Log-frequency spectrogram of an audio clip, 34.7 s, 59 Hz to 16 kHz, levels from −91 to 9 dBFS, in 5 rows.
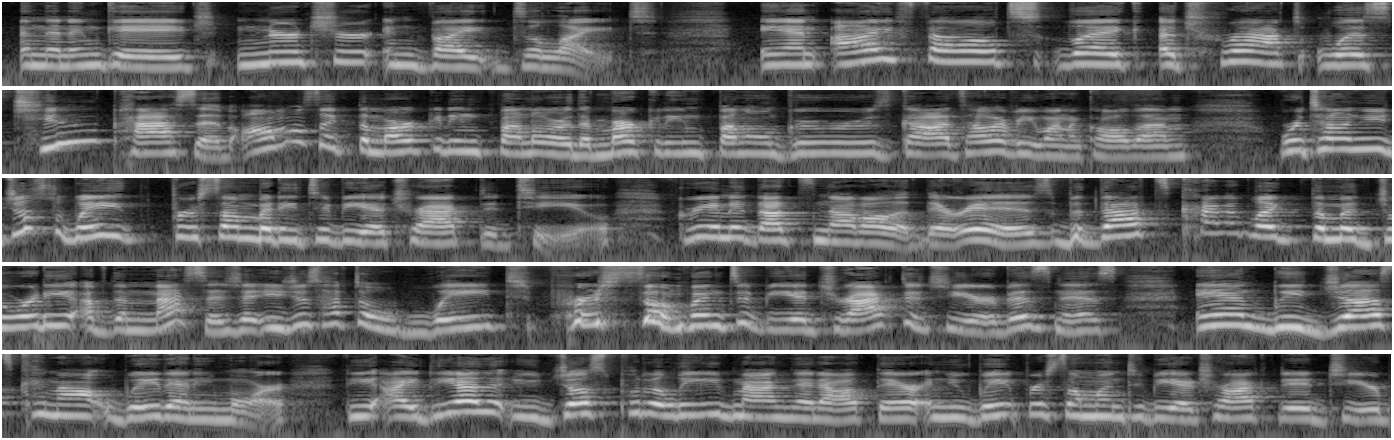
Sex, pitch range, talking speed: female, 225-290 Hz, 175 wpm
